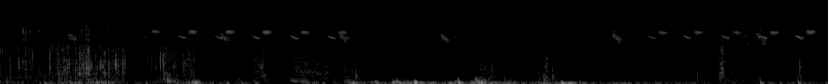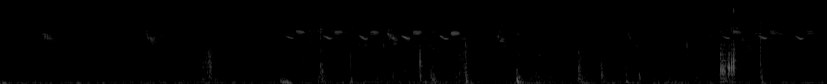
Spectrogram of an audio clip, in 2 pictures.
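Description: A songbird singing, repeating a short phrase of quick high chirps several times with pauses between. Low rumbling in the first few seconds.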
